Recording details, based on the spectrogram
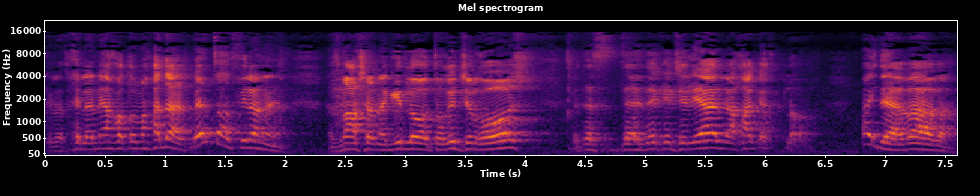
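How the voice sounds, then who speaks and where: Rabbi, male, higher pitch, lively explainer, reverberant synagogue room. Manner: explanatory, animated, laughs while telling stories. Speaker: rabbi teaching a class. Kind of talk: Torah lesson in a synagogue. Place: synagogue hall. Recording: echoey room.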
